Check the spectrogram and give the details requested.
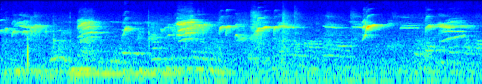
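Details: Female canary of brown colour giving scattered high chirps and brief thin whistles at irregular intervals, with a low hum and a few soft knocks.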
